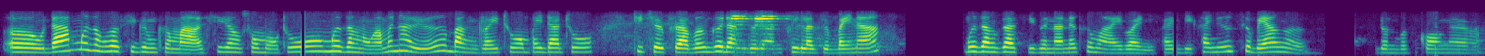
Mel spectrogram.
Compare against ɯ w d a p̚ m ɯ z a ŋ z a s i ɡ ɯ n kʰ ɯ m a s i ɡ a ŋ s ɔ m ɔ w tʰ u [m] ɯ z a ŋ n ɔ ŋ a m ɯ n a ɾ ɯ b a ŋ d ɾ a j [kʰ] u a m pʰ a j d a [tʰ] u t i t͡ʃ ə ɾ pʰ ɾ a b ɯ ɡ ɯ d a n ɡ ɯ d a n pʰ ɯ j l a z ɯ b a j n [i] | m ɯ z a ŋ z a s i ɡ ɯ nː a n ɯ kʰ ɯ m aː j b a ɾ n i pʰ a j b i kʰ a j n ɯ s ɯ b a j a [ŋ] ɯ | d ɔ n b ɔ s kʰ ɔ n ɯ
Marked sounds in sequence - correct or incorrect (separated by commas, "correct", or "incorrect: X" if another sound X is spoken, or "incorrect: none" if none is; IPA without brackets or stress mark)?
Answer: correct, incorrect: tʰ, correct, incorrect: a, correct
